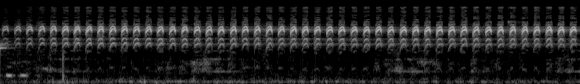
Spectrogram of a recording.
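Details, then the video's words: Greater green leafbird song in the full-filler style with long bursts: a rapid, very even series of high, clipped notes repeated several times a second for the whole stretch, bright and steady with no pause. "Suara Cucak Ijo Full Isian Tembakan panjang super mewah"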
